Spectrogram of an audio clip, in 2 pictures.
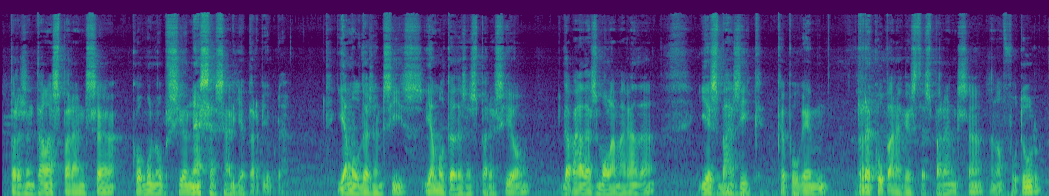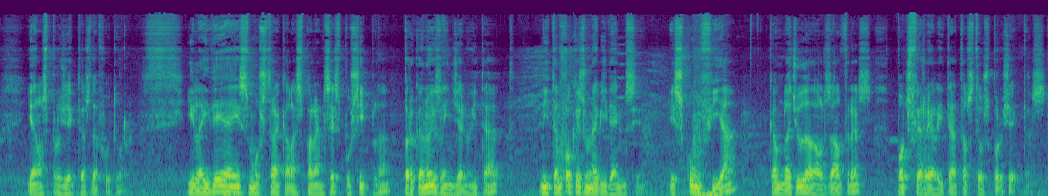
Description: La Biblioteca Francesc Pujols s’ha omplert de lectors i amants de la filosofia amb motiu de la presentació del llibre Anatomia de l’esperança, la nova obra del pensador Francesc Torralba.
Francesc Torralba, autor 'Anatomia de l'esperança'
